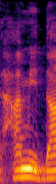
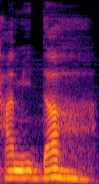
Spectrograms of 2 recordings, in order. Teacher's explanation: হামিদা বললে হবে না হামিদাহা দাল হা জবর এরকম ভাবে বলতে হবে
